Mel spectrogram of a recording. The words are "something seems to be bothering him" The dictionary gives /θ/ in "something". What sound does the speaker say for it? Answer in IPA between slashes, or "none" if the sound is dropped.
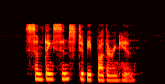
/θ/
